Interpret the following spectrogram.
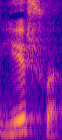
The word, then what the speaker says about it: Yeshua: do final desse livro yua ou Yeshua pronunciado com ênfase na segunda sílaba era o nome real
